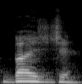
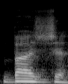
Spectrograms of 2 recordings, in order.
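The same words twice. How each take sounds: The two takes are said the same way.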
